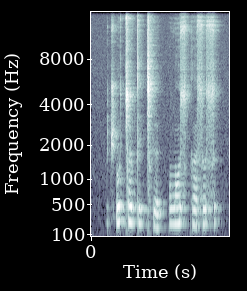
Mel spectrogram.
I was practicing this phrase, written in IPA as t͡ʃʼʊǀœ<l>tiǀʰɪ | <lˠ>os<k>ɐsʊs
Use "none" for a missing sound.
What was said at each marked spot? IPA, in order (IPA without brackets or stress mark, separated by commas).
l, lˠ, k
